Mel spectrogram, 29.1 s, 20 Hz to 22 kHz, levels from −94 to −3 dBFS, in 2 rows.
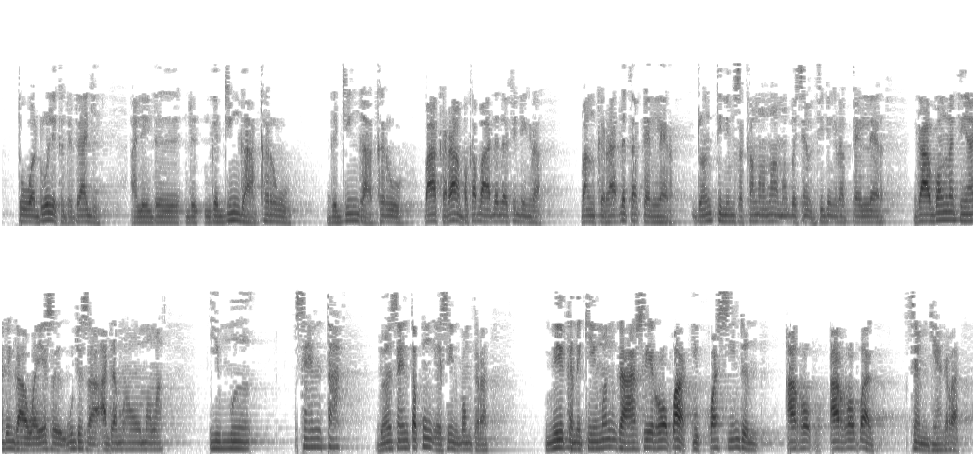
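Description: From start to finish the speech sounds dull and smeared, with heavy codec damage: nothing survives above 7 kHz, and what remains beneath that cut-off has a warbling, unstable texture. The likely cause is AAC compression (AAC-LC) at a very low bitrate, which fits a stream of around 16 kbps. At that rate the encoder lowers its bandwidth limit and quantises the remaining spectrum so coarsely that detail is stripped out or patched over.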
